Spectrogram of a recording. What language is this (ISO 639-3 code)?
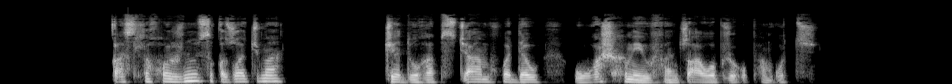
kbd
